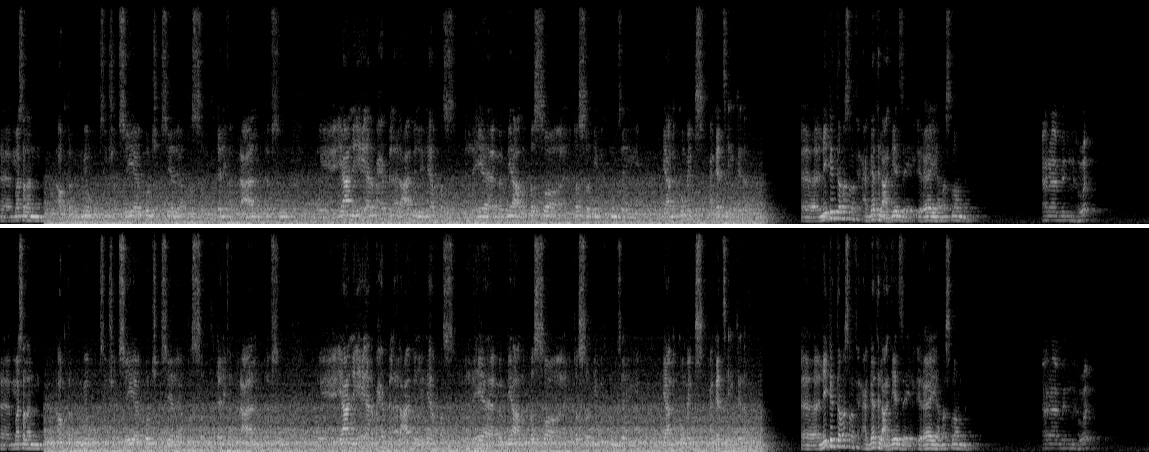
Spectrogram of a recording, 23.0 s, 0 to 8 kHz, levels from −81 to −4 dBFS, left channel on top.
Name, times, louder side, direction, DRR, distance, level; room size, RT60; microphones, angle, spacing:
voice 1, 0.0-5.8 6.2-12.9 13.2-15.0 16.0-19.4, equal, 15° right, 6 dB, 0.3 m, -32 dB
sound 1, 0.9-15.3, right 3 dB, 90° right, 0.4 m, -29 dB
voice 2, 20.8-21.7, left 3 dB, 80° left, 2 dB, 0.4 m, -43 dB
3.1 x 2.5 x 4.0 m, 0.84 s
head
